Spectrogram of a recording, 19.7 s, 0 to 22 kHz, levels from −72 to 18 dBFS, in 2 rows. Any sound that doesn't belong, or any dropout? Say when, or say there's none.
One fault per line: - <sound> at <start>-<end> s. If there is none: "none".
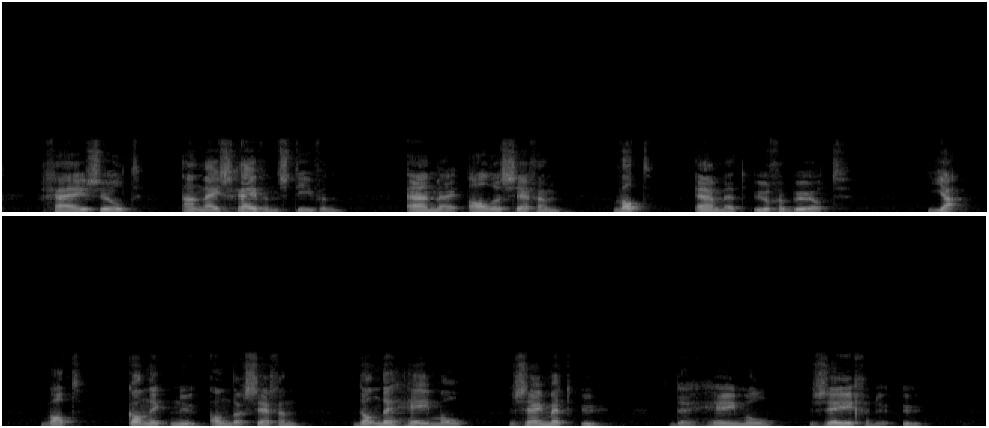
none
